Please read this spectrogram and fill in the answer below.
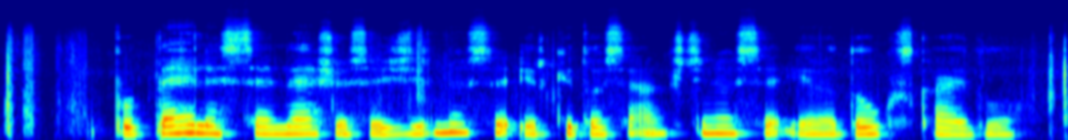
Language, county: Lithuanian, Vilnius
